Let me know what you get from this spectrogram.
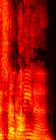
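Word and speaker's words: Sardothien: So it starts with the name on everyone's lips, Selena Sardathia. Is that how you say it? Selena Selena. Sardothian.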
